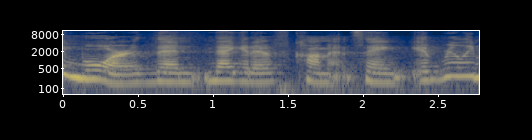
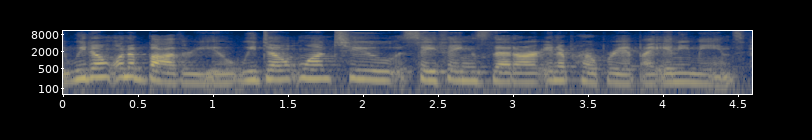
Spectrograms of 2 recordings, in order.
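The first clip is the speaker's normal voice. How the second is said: ordinary talk, nothing marked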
